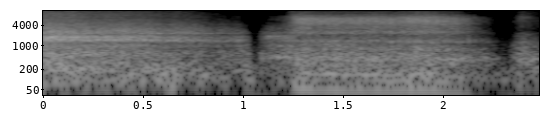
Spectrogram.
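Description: A woman's audible breathing: two long breaths one after the other, the second starting about a second in.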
